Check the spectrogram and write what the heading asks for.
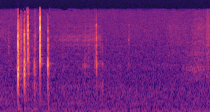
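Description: A quick run of five or six small sharp clicks, then a single faint click about a second in: glass crystal beads clicking against each other as the beadwork is turned in the fingers.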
